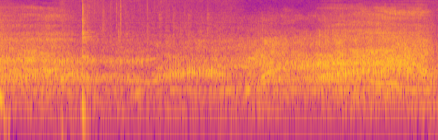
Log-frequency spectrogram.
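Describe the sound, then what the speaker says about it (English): Zombie growls and crazed noises from a zombie film form a dense, raspy clamour, with a sharp crack near the start and a steady rumble underneath. "You can hear the zombies going crazy."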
